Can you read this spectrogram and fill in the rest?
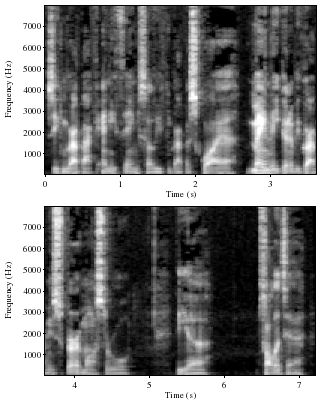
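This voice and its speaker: Low-pitched male host, a bit croaky, casual deck walkthrough, filler-heavy and self-correcting. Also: steady tone, moderate pace. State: slightly croaky from sore throat. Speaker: YouTube deck profile host.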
